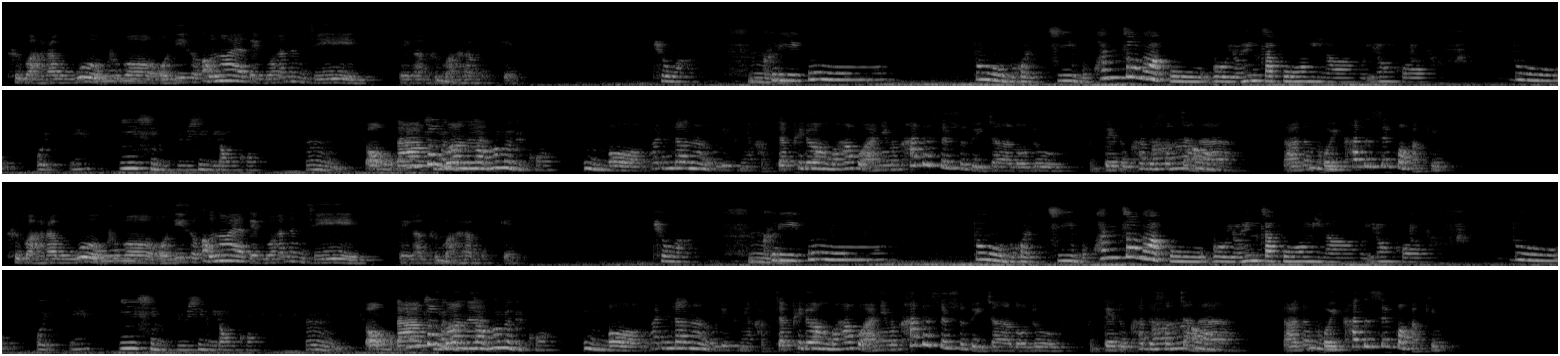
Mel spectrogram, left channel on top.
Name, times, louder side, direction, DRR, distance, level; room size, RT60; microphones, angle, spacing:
voice 1, 0.1-3.6 4.0-5.1 7.5-7.8 18.6-20.5 21.6-26.1 26.6-27.8 28.4-29.9, right 1 dB, 45° right, 2 dB, 0.8 m, -36 dB
voice 2, 0.9-1.4 2.0-2.1 4.3-4.5 6.5-6.9 7.2-8.8 9.7-14.6 15.1-15.6 15.9-16.4 16.7-18.1 19.3-21.0 21.4-21.7 27.0-27.8 28.6-29.0, right 1 dB, 25° right, -3 dB, 0.4 m, -35 dB
sound 1, 3.7-3.8 4.0-19.9, equal, 85° right, 0.5 m, -48 dB
3.8 x 2.5 x 2.5 m, 0.41 s
head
